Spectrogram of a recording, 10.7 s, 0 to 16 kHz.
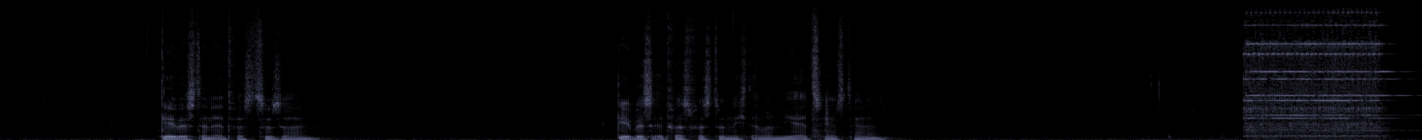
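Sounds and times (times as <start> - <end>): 
speech: 1.2 - 2.5, 4.6 - 6.8
telephone bell ringing: 9.3 - 10.6.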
